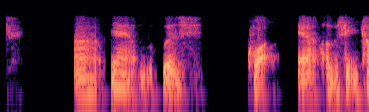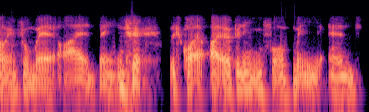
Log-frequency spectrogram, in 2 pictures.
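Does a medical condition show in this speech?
Yes: cerebral palsy; born two months premature.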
